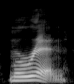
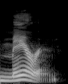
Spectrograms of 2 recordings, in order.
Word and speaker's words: Marin: shouldn't say out loud I cringed when I heard y'all pron pronounce Marin the emphasis is on the I not a big deal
